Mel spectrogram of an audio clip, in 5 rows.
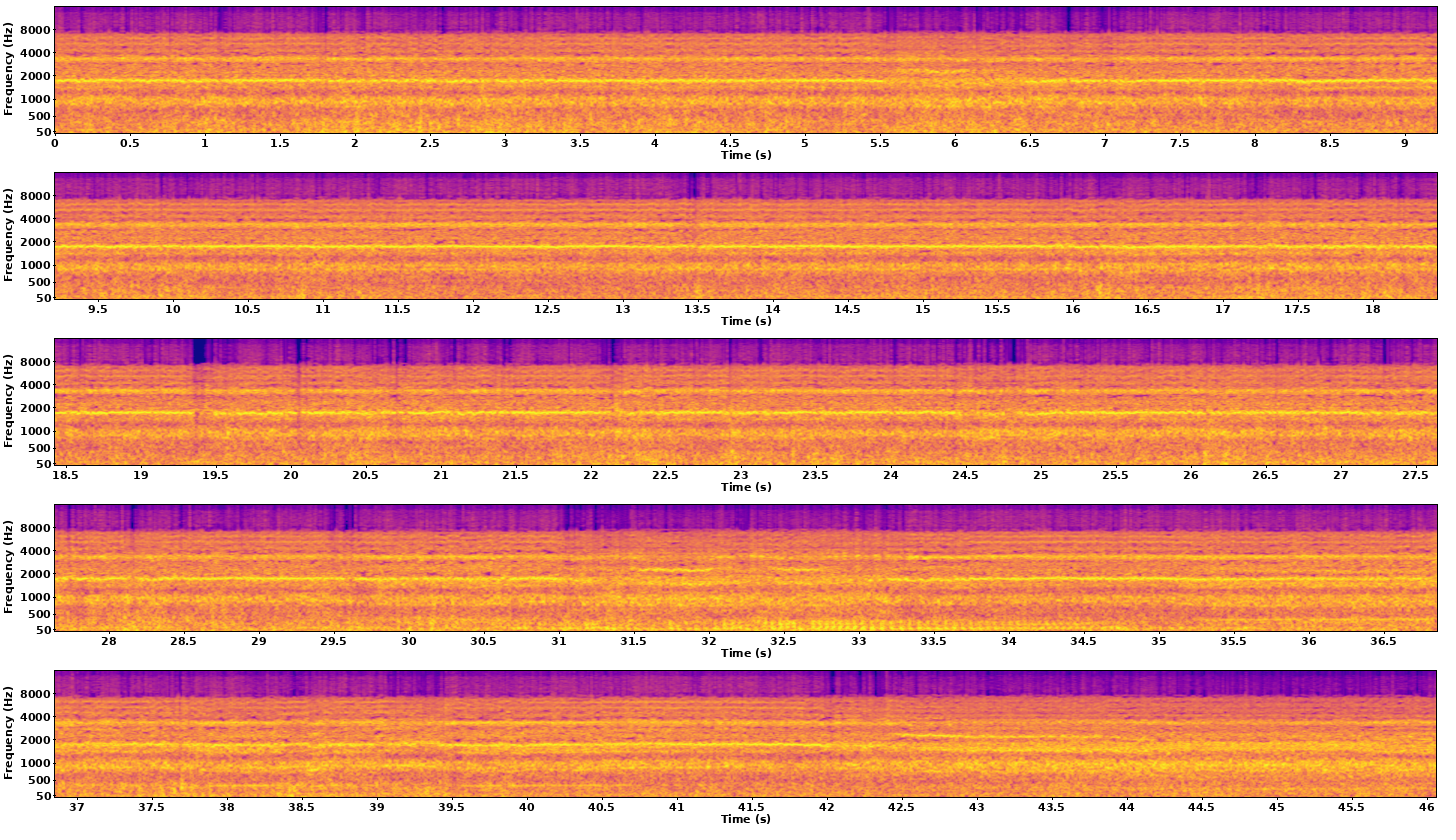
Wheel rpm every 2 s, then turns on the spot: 240, 240, 230, 230, 230, 230, 230, 230, 230, 230, 230, 230, 230, 230, 230, 220, 220, 220, 220, 230, 230, 220, 200.
none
